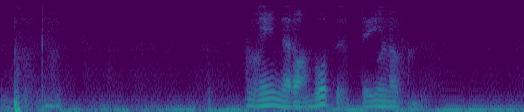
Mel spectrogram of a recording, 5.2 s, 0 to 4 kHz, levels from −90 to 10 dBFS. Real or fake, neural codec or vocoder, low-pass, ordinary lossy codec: fake; codec, 16 kHz, 0.5 kbps, FreqCodec, larger model; 3.6 kHz; Opus, 64 kbps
